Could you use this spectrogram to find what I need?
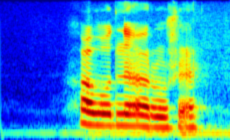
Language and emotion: Russian, neutral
